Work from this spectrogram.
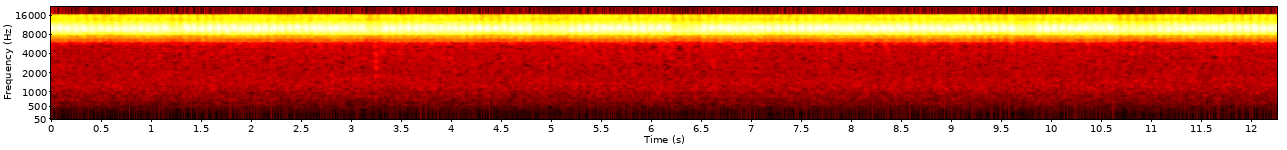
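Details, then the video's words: Male crickets chirp by stridulation, scraping wing against serrated wing, producing here a constant piercing high trill, evenly sustained for the whole stretch with a few brief softer moments and no competing noise. "Most relaxing cricket sound for 8 hours"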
